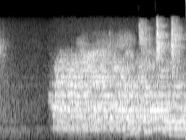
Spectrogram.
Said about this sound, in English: Man, that is really loud, that time. The train.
